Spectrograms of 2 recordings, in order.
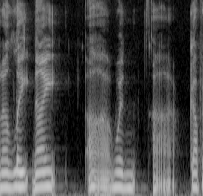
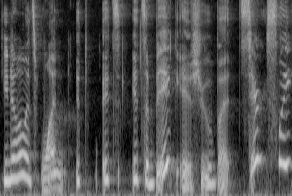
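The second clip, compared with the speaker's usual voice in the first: incredulous; 6 semitones higher than usual. Retold or imitated. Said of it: "And I was just like".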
